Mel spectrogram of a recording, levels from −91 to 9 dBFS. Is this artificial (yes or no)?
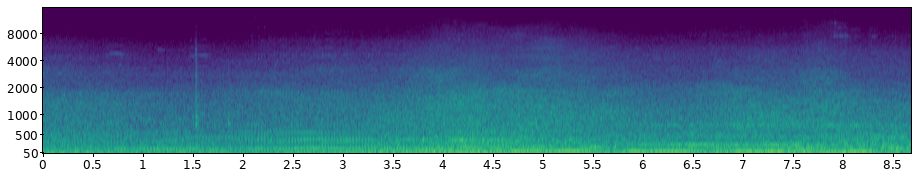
no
